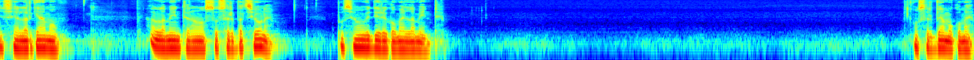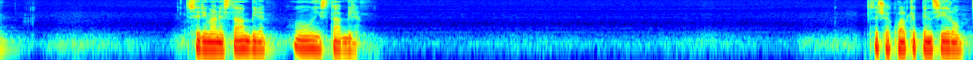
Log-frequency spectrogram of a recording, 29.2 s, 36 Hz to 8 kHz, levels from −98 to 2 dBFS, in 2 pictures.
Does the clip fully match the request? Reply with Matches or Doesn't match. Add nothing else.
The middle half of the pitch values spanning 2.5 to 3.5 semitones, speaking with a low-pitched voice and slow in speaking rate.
Matches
